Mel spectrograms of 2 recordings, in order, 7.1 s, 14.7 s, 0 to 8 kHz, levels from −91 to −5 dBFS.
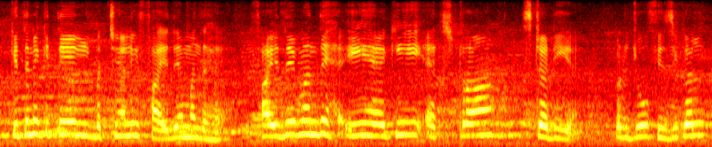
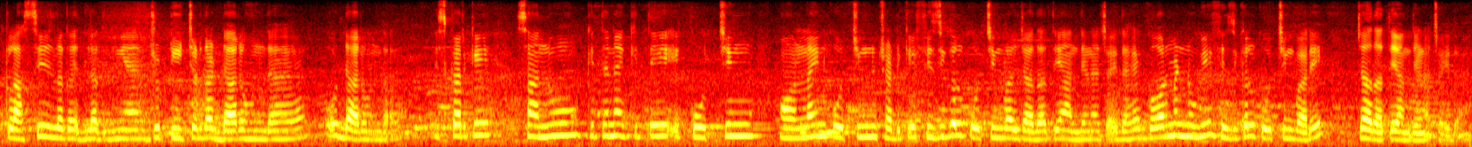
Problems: constant background noise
